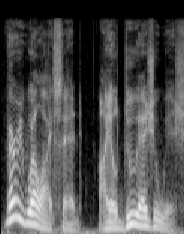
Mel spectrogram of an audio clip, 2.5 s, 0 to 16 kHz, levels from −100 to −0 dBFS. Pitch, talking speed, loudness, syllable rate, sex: 130 Hz, 220 wpm, -16 LUFS, 4.6 syllables/s, male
